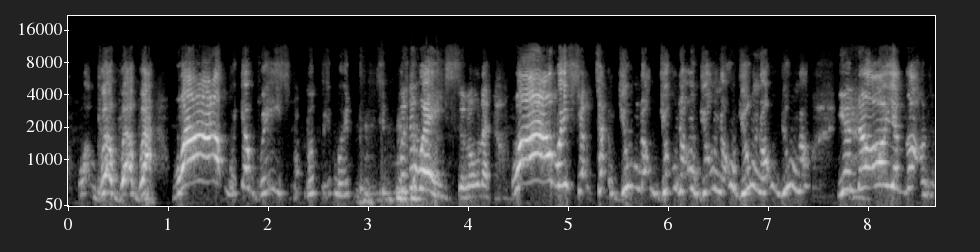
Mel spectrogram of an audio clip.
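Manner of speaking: high rhythmic stuttered hype vocal; live remix hype. Retold or imitated. Remixing her song live to the crowd, high stuttering hype chant. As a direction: chop the words like a live remix. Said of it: "and go".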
